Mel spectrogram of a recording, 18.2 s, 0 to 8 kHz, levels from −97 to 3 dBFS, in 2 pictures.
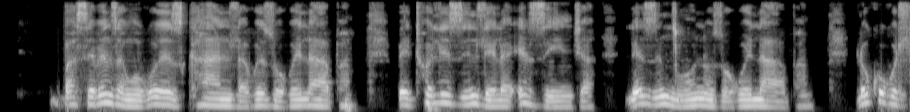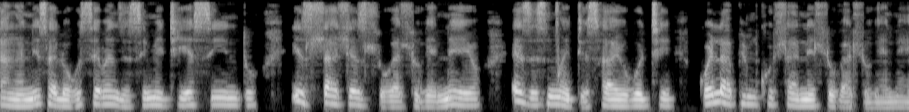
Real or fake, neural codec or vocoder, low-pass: real; none; 7.2 kHz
